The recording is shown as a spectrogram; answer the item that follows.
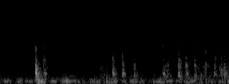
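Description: Computer keyboard typing: one sharper key-press about a third of a second in, then a quick run of about six or seven keystrokes in the second half.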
